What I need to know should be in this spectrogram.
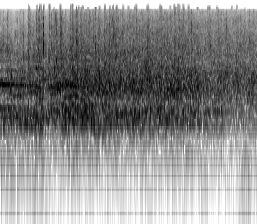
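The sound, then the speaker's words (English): A theatre audience at the Theatre Royal in Brighton applauds, a loud, dense, continuous wash of many hands clapping that holds steady and eases slightly toward the end. “And as you've just heard, we have in front of us a great cosmopolitan Brighton audience, all ready and eager to get the show going.”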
